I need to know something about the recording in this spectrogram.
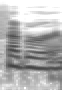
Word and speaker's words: February: February now no I I've always said February my entire life because of the r i feel like they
